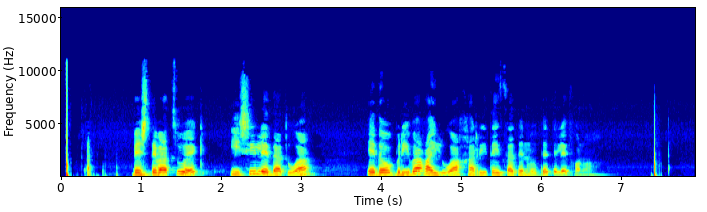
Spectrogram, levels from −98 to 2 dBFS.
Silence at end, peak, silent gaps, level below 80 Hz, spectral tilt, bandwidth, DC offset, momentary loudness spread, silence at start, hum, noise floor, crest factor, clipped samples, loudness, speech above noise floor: 0.5 s; 0 dBFS; none; -56 dBFS; -6.5 dB/octave; 11 kHz; under 0.1%; 13 LU; 0.05 s; none; -76 dBFS; 24 dB; under 0.1%; -23 LUFS; 54 dB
